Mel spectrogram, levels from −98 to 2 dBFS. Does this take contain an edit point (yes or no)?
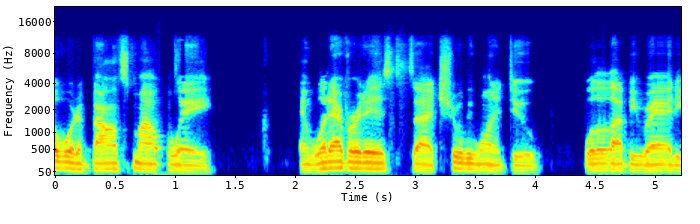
no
